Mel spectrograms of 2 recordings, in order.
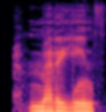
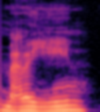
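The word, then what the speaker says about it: Medellín: Was that in Medí? Medline meal. Medí. I think it's Medí, but Metalin as well. Americans say Medilin.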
